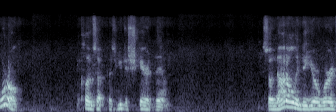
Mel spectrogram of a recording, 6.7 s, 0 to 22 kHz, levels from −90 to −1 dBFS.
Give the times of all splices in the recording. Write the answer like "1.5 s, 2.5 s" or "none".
1.5 s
